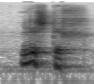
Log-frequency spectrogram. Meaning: cunning, shrewd
- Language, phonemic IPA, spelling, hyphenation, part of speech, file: Dutch, /ˈlɪs.təx/, listig, lis‧tig, adjective, Nl-listig.ogg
